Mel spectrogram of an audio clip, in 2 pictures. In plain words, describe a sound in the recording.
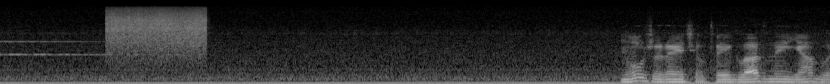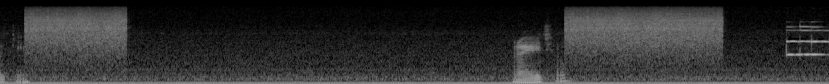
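Loud static hisses in short bursts.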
